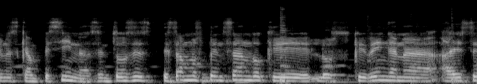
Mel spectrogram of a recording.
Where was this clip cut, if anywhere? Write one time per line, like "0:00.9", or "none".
0:01.5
